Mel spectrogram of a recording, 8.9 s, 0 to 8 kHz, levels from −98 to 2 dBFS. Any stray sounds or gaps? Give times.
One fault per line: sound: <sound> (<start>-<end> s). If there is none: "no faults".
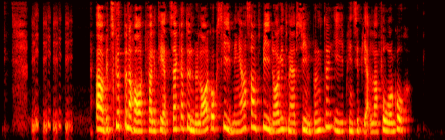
sound: laugh (0.6-1.5 s)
